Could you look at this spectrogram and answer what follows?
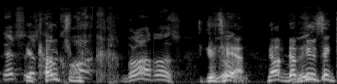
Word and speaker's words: Koch: The Koch brothers, the Koch brothers. It's the Koch brothers.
